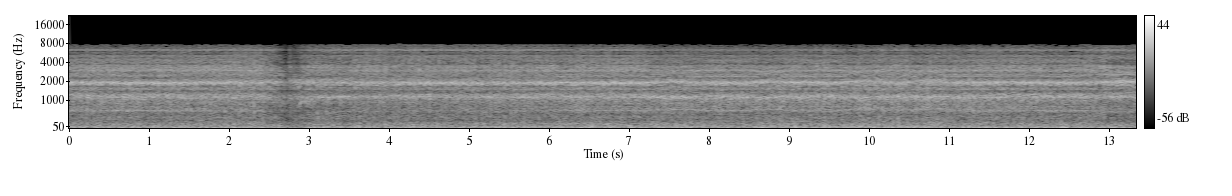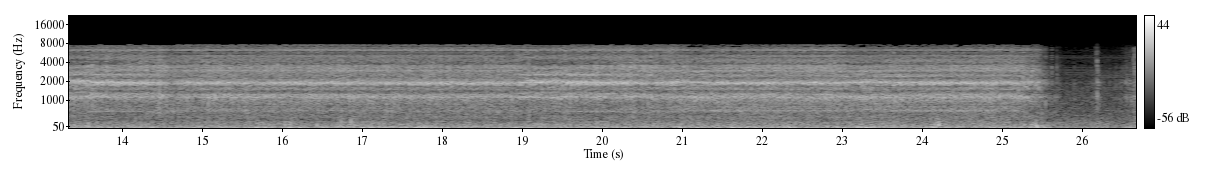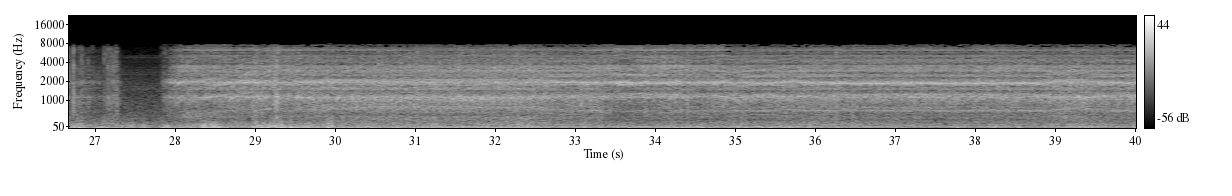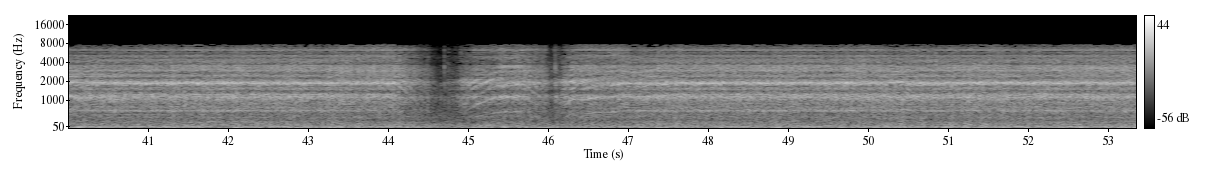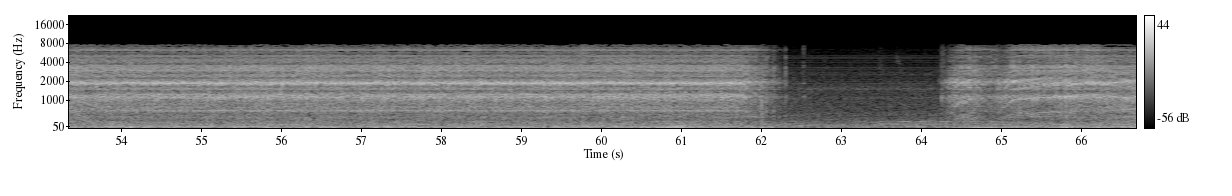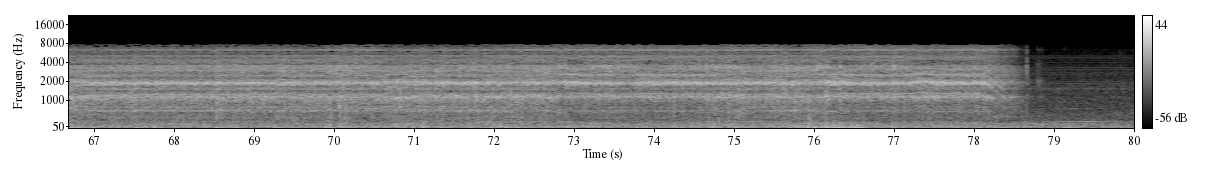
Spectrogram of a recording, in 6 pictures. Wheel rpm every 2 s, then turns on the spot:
160, 120, 160, 160, 160, 160, 160, 160, 160, 160, 160, 160, 110, 10, 130, 160, 160, 160, 160, 160, 160, 160, 80, 130, 160, 160, 160, 160, 160, 160, 160, 10, 70, 160, 160, 160, 160, 160, 160, 30.
78-80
